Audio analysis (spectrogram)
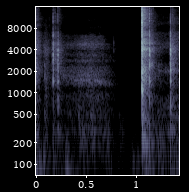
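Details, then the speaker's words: Peco model railway point motor on point three, after fixing a bad wiring connection and motor positioning: two crisp sharp clacks about a second apart, each a clean single snap. Throws properly. "but now i've managed to get it throwing okay"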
